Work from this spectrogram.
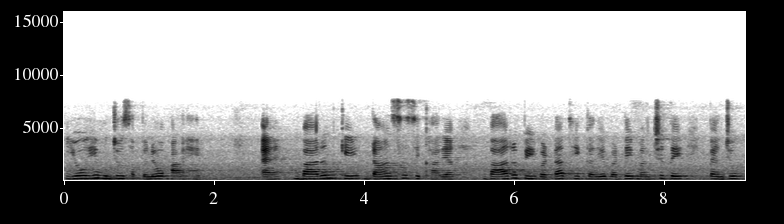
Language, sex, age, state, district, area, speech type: Sindhi, female, 18-30, Rajasthan, Ajmer, urban, spontaneous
